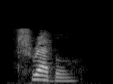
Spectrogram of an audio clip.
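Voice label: "treble", English; {‘trebəl}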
